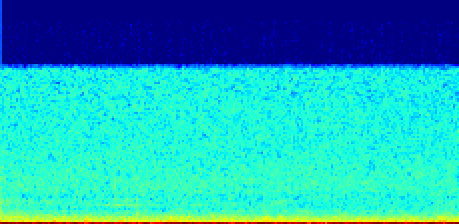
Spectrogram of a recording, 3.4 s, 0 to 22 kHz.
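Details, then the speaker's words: 2005 BMW 645Ci E63 with N62 engine, first cold start of the day in mid-70s weather, AC off, engine malfunction warning showing: deep lumpy idle surging and sagging, nearly stalling, heavy shake; rough idle. "but it's almost wanting to stall right now it's that pronounced okay real bad Shake again engine malfunction warning coming up"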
